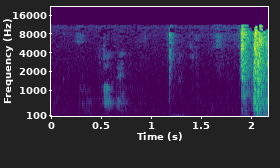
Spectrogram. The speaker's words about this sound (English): The locksmith is going to work on this door and change out the locks.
